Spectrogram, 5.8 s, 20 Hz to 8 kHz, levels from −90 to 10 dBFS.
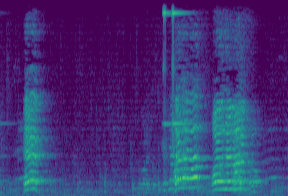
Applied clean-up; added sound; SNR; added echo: none; Bicycle bell; 14 dB; reverberation time 0.7 s.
